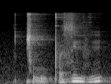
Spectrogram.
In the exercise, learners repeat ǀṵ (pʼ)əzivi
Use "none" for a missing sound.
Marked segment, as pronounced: pʼ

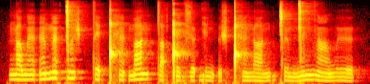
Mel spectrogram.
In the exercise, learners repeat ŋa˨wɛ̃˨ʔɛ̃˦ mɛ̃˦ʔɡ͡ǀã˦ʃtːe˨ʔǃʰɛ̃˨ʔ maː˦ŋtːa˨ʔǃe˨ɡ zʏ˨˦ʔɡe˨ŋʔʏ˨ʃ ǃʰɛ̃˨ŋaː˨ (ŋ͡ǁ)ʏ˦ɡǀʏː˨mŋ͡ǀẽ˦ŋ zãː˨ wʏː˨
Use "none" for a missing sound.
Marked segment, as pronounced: ŋ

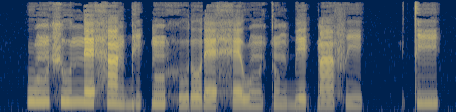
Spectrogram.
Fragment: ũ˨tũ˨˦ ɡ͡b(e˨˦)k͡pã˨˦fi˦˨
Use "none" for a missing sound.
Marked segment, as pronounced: e˦˨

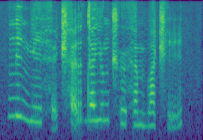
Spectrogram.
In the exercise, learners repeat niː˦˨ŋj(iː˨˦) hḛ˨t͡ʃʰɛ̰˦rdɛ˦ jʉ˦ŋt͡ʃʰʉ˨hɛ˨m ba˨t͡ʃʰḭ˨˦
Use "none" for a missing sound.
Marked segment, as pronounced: iː˨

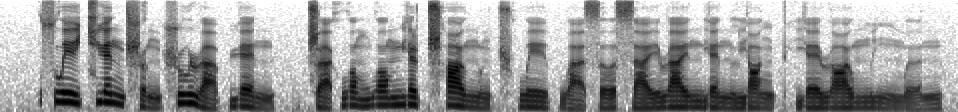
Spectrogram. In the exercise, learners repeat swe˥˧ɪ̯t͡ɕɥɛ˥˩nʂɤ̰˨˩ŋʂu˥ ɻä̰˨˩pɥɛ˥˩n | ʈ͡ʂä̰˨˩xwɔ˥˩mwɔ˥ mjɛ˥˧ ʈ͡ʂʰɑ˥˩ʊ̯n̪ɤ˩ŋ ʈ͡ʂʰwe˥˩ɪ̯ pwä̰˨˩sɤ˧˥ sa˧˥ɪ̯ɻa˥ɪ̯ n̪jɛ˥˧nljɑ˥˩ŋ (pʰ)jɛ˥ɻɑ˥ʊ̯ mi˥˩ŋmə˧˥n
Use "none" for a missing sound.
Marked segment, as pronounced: pʰ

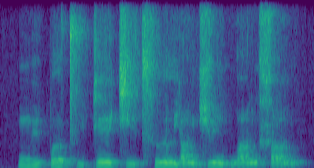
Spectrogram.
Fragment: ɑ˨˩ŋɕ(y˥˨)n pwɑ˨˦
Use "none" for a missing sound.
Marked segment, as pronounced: y˥˨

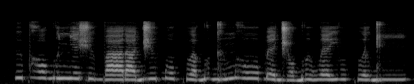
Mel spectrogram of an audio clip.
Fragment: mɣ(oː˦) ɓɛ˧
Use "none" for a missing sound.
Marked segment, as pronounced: oː˦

